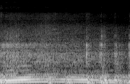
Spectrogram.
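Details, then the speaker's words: 306 being fitted with a 3-inch exhaust, reassembled with air filter left off: engine catches and revs up smoothly, pitch rising and settling cleanly with no puffing or rasp from the exhaust; runs normally. "Alright, but you can tell it's running."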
